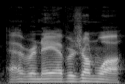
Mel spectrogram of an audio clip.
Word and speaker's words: René Auberjonois: René Auberjonois.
